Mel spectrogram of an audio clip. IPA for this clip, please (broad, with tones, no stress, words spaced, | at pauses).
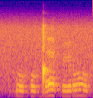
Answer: ɓo˨po˨ɡ͡ǃɛ˧˥˧ fø˧˥ ɾo˧˥˧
